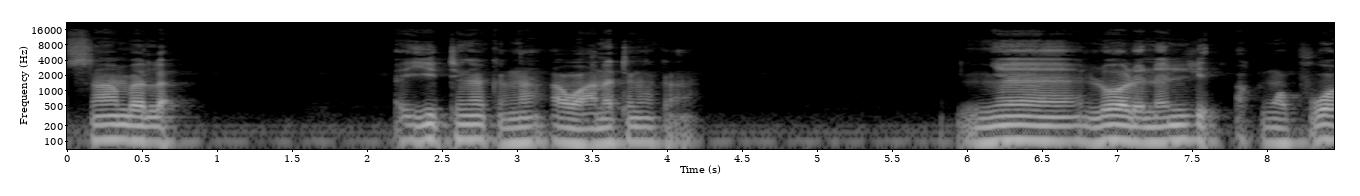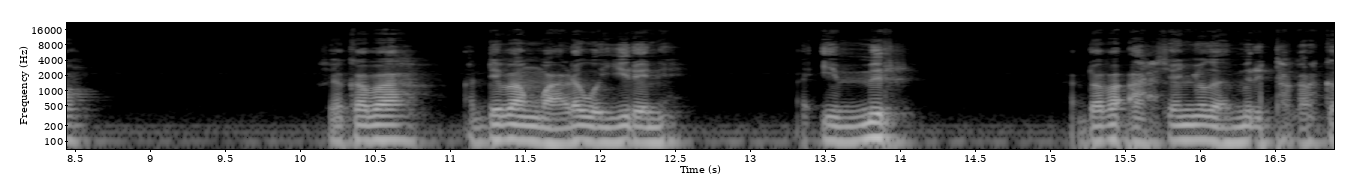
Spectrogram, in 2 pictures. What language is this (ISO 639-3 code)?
dga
